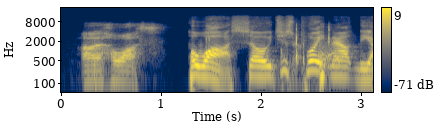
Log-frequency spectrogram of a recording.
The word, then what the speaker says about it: Hawass: How do I pronounce his name? Hawass. Hawass.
